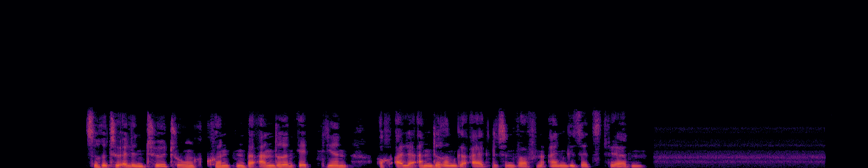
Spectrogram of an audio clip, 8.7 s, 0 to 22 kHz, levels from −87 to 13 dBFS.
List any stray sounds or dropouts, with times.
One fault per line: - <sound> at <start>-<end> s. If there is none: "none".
none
